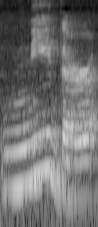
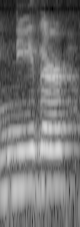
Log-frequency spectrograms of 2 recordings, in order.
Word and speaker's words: neither: like the word either the word neither also has two pronunciations you can say neither or neither it doesn't matter in British English neither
